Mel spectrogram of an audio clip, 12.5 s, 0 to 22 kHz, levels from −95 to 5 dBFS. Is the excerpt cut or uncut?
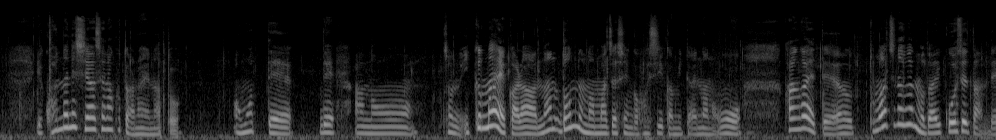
cut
